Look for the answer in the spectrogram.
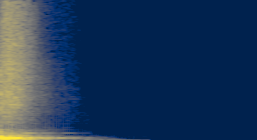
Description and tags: This is a realistic snare I've made mixing various sounds. This time it sounds fatter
